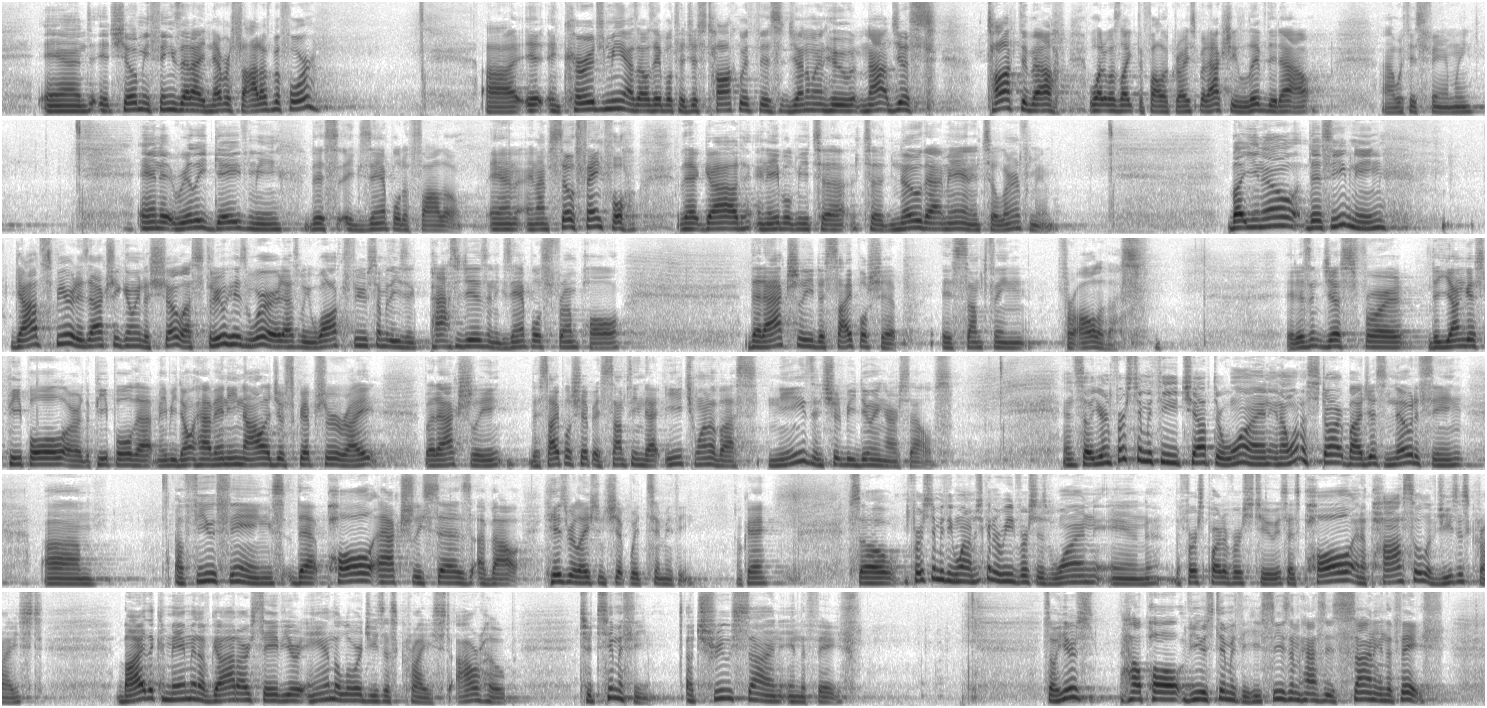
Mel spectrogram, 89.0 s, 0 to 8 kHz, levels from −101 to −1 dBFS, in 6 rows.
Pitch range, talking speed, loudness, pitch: 135-175 Hz, 160 wpm, -27 LUFS, 150 Hz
